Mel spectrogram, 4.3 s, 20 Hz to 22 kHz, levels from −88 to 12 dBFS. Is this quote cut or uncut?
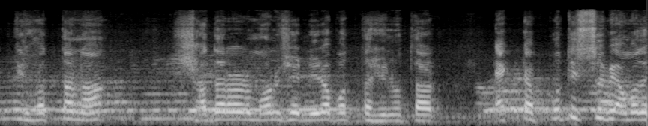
uncut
